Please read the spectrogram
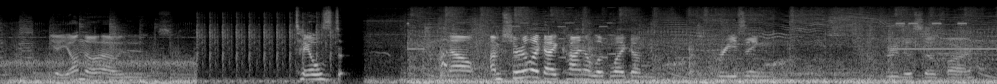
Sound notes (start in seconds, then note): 2.0 typing sounds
